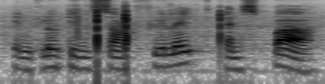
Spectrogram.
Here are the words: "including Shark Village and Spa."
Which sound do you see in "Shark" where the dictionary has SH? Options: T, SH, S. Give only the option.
S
